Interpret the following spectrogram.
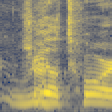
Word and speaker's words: realtor: you got to tell me a story here realtor is a trademark neighbor yes so you have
